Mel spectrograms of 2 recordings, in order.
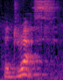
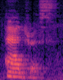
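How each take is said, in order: First: The stress is on the second syllable. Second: The stress is on the first syllable. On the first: It is a verb meaning to speak to someone. "if I change the stress on the second syllable" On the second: It is a noun meaning a place where you live. "I'm putting stress on which syllable? The first one"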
